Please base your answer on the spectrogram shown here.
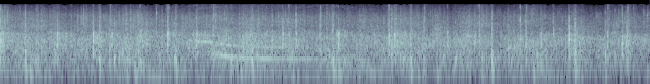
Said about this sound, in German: Wir dürfen gerne Gott und dem Ref mal Applaus geben. So cool. Stark, hey.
